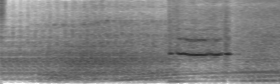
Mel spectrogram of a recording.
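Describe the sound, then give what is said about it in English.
A car engine, just started with the ignition, runs steadily with a low, continuous rumble, and a brief high-pitched squeal rises near the end before the motor settles again. No one speaks. “Listen to that motor purr.”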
